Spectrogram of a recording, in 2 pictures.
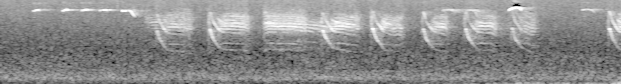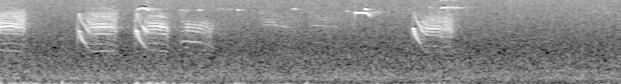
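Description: A bird calling: clusters of quick chirps, each falling steeply in pitch, over a steady low background rush.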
